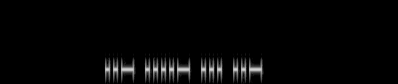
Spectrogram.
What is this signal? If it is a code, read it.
Morse code, heard as a keyed tone, about 30 wpm, 700 Hz. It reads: U4SU
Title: Four Challenging Letter-Number Combinations 30wpm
